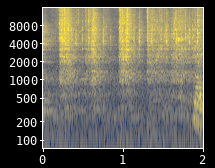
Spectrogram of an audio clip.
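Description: Tin foil crinkling and rustling under short, repeated strokes of a dye brush working bleach into hair.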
